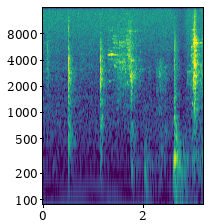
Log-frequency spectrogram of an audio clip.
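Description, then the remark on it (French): An apartment door being shut: a run of about six sharp wooden clunks and rattles at uneven intervals, the loudest one near the end, with no voices. “Une fois qu'elle est partie, pour enfermer la porte de l'appartement,”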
